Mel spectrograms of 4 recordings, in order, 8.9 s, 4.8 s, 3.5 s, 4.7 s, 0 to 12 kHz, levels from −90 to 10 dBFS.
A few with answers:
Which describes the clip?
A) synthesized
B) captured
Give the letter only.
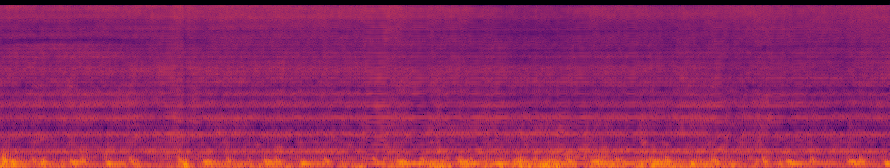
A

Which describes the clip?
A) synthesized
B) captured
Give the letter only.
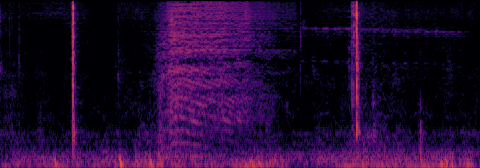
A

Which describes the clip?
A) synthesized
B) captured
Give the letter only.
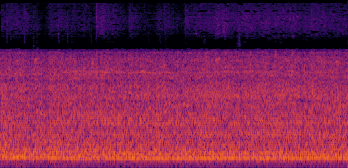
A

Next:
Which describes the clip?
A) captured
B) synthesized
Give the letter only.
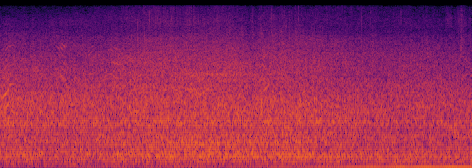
A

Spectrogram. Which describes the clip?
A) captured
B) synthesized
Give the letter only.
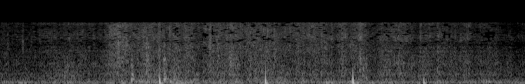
A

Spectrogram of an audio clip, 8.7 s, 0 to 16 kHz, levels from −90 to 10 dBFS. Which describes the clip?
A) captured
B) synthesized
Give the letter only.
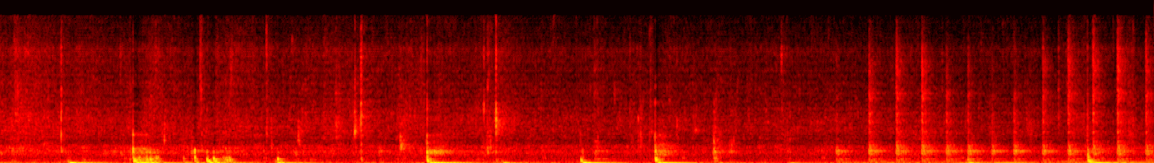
B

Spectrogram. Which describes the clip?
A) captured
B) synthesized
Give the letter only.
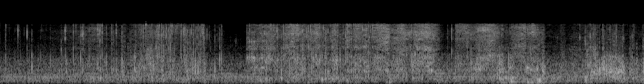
A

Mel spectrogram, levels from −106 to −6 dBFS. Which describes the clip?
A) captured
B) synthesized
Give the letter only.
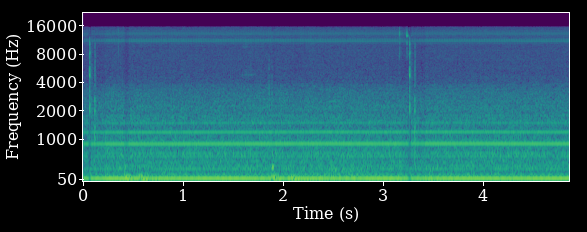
A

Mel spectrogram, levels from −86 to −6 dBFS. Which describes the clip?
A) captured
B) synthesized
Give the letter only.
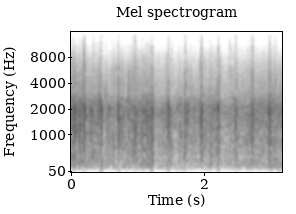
B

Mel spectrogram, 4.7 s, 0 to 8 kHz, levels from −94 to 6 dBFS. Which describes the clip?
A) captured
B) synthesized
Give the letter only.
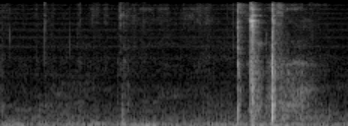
B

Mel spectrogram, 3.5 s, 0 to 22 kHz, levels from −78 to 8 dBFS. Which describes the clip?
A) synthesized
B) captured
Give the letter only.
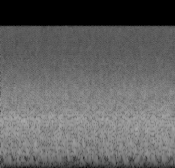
A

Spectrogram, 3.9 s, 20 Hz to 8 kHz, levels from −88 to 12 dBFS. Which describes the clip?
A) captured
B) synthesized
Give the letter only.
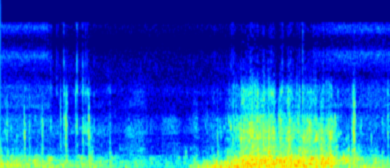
A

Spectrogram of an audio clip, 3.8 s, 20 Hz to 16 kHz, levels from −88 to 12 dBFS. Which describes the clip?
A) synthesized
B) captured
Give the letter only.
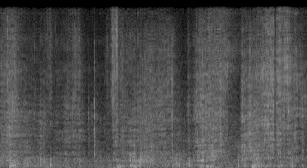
A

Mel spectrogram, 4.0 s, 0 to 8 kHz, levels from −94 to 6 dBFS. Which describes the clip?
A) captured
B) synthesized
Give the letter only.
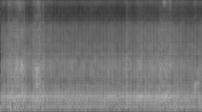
B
